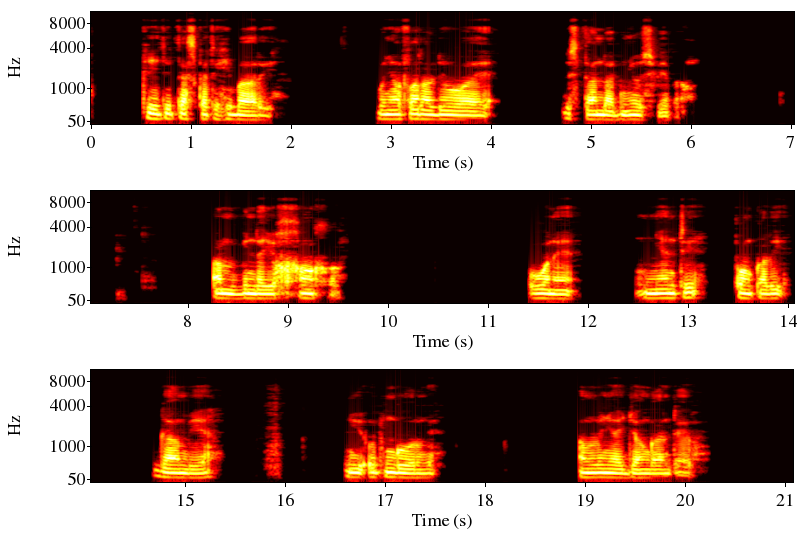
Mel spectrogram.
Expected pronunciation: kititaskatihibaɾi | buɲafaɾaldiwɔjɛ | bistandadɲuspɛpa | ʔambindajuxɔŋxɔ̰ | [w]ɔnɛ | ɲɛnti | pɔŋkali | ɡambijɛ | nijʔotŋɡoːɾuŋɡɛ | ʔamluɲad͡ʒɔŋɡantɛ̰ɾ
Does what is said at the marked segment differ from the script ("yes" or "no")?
no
